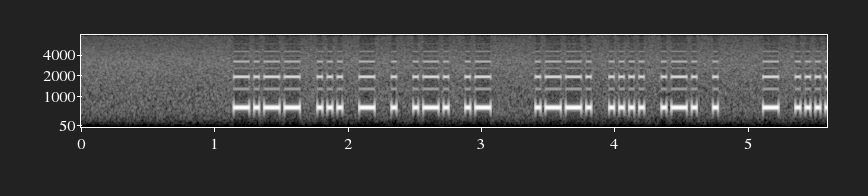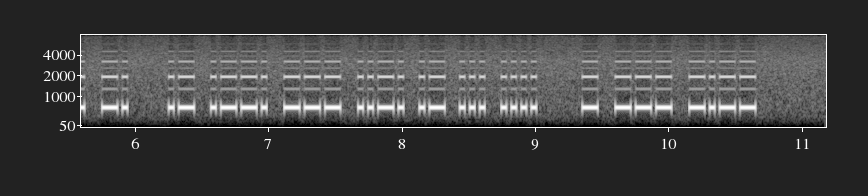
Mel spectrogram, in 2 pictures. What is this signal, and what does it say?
Morse code (Greek alphabet), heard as a keyed tone, hand-sent with a paddle, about 32 wpm, 650 Hz. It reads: ΥΣΤΕΡΑ ΠΗΡΕ ΤΗΝ ΑΠΟΦΑΣΗ ΤΟΥ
